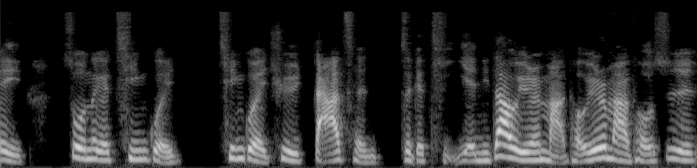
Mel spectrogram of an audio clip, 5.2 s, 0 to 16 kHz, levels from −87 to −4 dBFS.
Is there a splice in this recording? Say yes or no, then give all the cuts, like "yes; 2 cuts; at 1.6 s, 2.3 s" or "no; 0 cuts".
no; 0 cuts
